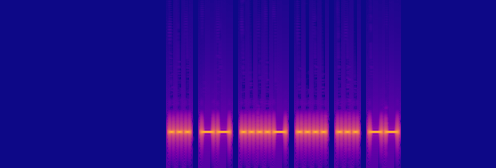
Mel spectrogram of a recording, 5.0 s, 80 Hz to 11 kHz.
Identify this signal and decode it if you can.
Morse code, heard as a keyed tone, about 32 wpm, 700 Hz. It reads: SM4HSM
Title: DXCC-100 Call Signs - 6 Characters - 30wpm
